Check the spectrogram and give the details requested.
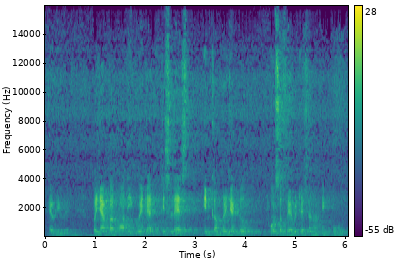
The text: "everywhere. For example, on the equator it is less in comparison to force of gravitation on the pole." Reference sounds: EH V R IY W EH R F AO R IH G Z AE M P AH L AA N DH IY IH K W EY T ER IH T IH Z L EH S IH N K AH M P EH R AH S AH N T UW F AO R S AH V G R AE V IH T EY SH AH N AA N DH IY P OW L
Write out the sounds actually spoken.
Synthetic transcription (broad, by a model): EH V R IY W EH R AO R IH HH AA P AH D AA N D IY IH K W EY T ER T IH S L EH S IH N K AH M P R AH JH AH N T UW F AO R S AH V G R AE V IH T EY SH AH N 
